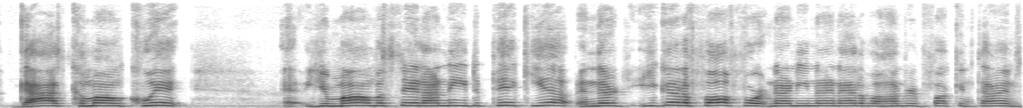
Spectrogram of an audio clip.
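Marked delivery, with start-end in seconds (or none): 0.1-3.8 friendly, coaxing put-on Southern US accent. Speaking about Southerners, the speaker shows how to fool them: put-on Southern accent. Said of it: "you can put on a Southern accent and tell them".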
